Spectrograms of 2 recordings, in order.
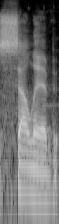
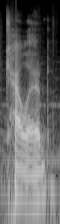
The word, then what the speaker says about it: Celeb: Say instead of Celeb, Caleb, right? You say it like it's like CA, like Caleb almost.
